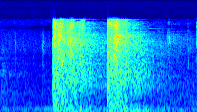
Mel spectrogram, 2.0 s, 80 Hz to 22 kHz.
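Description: Automated gun turrets firing in Resident Evil 7's Not a Hero mode: two loud, sustained bursts of rapid gunfire about half a second apart, each rattling on close and harsh with a brief gap between them.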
